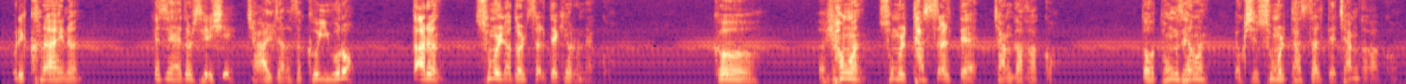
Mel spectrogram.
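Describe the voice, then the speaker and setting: A man in his sixties, a pastor preaching a dawn revival sermon in a church, with lively call-and-response prompts to the congregation. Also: a little high. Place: church sanctuary.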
